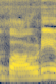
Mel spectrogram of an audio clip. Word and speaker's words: बावड़ी: ठीक है, वैसे तो बावड़ी बोला जाता है, लेकिन कुछ लोग उसका बावली प्रोनाउंसिएशन कर देते हैं।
